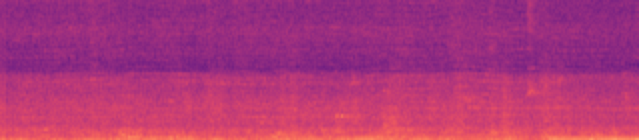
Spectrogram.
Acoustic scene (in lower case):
cafe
